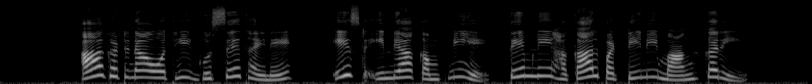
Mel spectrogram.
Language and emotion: Gujarati, neutral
